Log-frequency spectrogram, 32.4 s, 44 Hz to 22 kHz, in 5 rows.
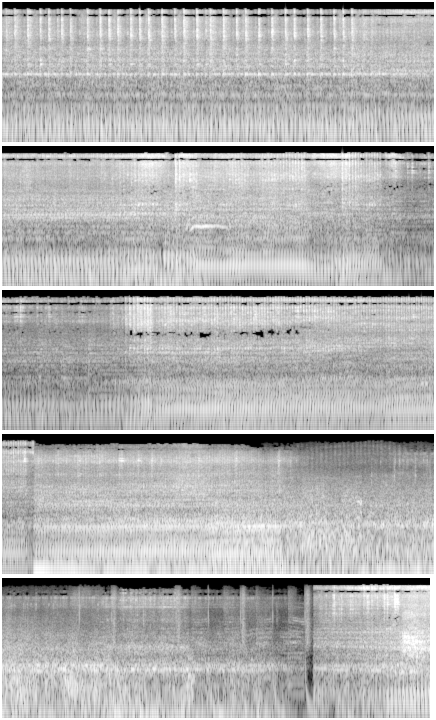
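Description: Harbor Freight Predator 420cc single-cylinder engine on a homemade bar stool kart, running under throttle with its engine speed rising and falling as the kart is ridden. The sound drops a little quieter about twelve seconds in, then turns suddenly louder and closer about twenty seconds in.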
